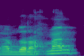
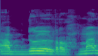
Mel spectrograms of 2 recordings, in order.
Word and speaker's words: Abdurrahman: Makanya kalau misalnya ada namanya contoh Abdurrahman, pengucapannya Abdul Rahman boleh nggak? Ya, secara penulisan bahasa Indonesia boleh-boleh saja. Tapi kalau secara kaidah daripada penulisan bahasa Arab dan baca bahasa Arab itu tidak diperkenankan, bukan tidak diperkenankan, maksudnya tidak sesuai.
